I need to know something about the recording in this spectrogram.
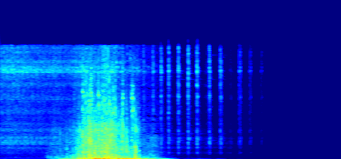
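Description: Title-sting sound effects: a loud rushing swell about a second in, followed by a run of rapid mechanical clicks, about eight to ten a second, that fade away.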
